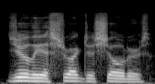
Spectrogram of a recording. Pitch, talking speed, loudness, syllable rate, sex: 140 Hz, 155 wpm, -14 LUFS, 4.9 syllables/s, male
